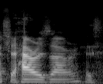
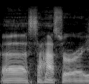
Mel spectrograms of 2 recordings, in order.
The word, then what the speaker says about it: Sahasrara: How do you say this guy? Shaharazara? Sahasrara, yeah. You can say Rara.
